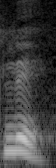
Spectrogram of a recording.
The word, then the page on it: li: Mokilese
